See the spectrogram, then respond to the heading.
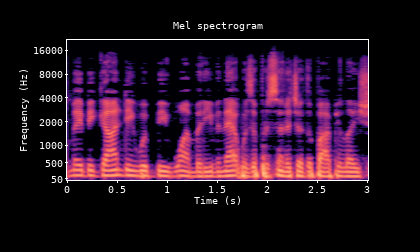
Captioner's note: none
